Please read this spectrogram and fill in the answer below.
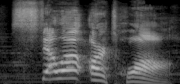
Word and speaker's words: Stella Artois: Stella Artois. Stella. That's how you pronounce it.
